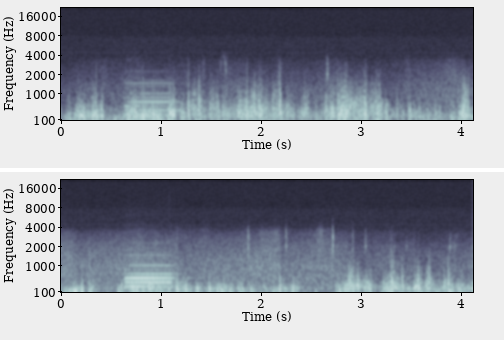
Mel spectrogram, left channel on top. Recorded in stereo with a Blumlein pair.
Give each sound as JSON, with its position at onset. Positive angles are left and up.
{"t": 0.6, "sound": "a piano", "azimuth_deg": -70, "distance_m": 1.6}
